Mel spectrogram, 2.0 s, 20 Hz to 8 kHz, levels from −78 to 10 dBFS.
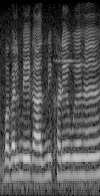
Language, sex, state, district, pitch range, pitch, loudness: Hindi, female, Uttar Pradesh, Varanasi, 225-235 Hz, 230 Hz, -15 LUFS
